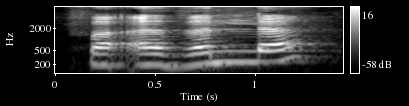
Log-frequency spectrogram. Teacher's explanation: ज़ा पे वैसे सीटी की आवाज़ आनी चाहिए, इसको सख्ती से पढ़ना है। फ़अज़ल्ल, लाम को इसलिए सख्ती से पढ़ा है क्योंकि लाम मुशद्दद है।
